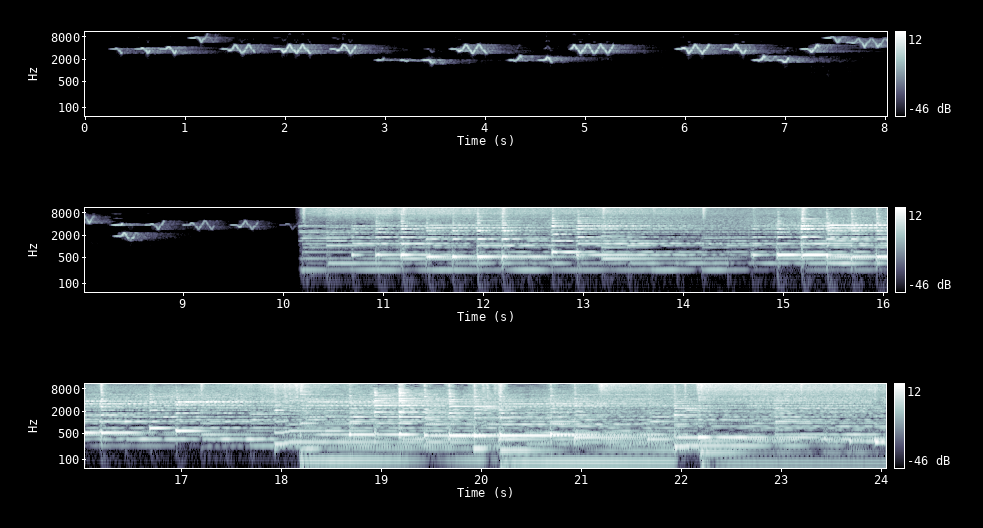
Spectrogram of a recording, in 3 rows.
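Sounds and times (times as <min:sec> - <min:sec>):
small birds chirping: 0:00.3 - 0:10.2
music: 0:10.2 - 0:24.0.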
